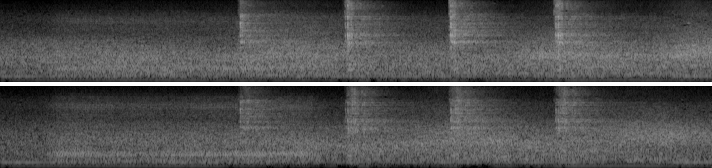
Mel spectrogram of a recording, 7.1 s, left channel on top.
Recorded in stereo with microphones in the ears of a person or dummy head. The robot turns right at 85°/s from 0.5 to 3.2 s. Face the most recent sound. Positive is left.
turn(degrees=75)  # may be behind; listen again after turning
